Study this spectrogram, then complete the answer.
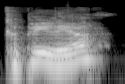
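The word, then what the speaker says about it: Coppélia: as theater performers you know yes and then capilia if that's how I pronounce it is that right yeah Capia capilia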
